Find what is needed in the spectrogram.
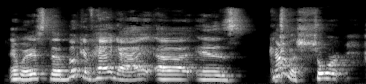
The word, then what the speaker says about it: Haggai: How do you say that? We need to clear the air on the pronunciation. – Haggai? – I was wondering that. – Haggai? I thought it was Haggai. – Is it just Haggai? – It's Haggai.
